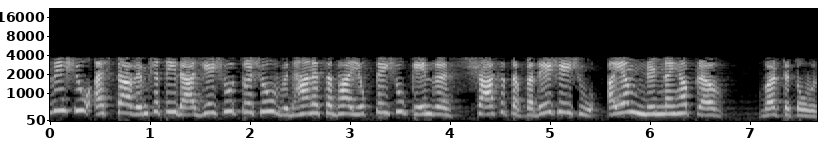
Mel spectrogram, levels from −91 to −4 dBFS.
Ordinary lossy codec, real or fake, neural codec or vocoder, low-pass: none; real; none; 3.6 kHz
